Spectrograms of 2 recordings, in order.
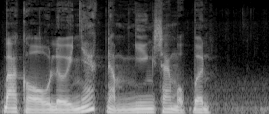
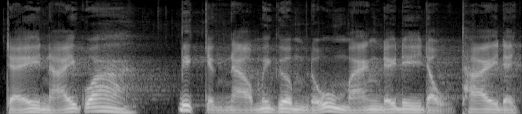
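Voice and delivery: muttering ghost whisper; 5 dB quieter than usual. Acted. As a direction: mutter to yourself like a lurking ghost. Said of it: "tự lẩm bẩm".

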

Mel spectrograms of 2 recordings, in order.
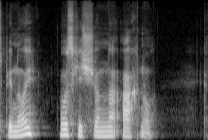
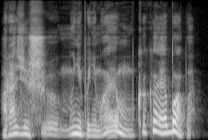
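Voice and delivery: timid guard; 4 semitones higher than usual. Acted. Guard excuses himself.

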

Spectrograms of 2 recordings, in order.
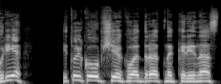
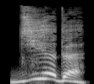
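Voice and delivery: stunned exclamation; 5 semitones higher than usual. Acted. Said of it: "воскликнул ошеломлённый Игельшнойцхен".

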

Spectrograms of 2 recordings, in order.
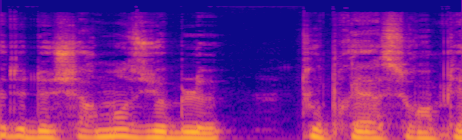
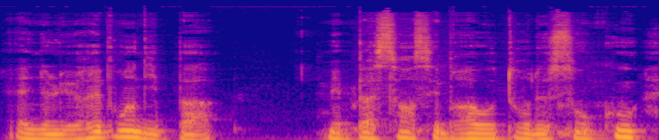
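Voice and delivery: usual speaking voice

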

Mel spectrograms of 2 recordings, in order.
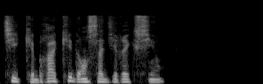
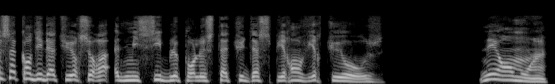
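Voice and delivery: stony resonant voice; 8 semitones higher than usual. A narrator's reading. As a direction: speak like living marble. Hélène rules. (voix minérale et résonnante)

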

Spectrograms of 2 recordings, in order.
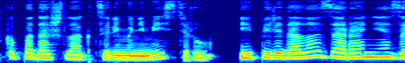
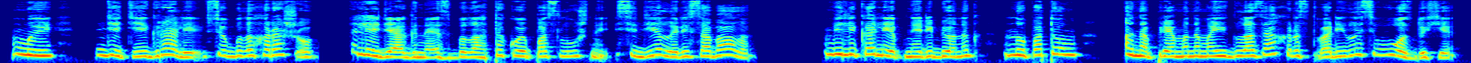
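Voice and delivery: much higher, louder frantic rambling; panicked governess; 8 semitones higher, 4 dB louder than usual. Acted. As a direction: blurt it all out in a panic. (испуганная гувернантка, сильно выше и громче)

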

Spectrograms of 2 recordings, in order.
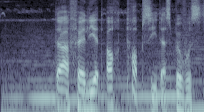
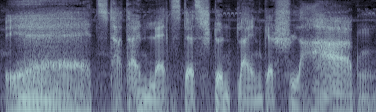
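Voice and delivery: low, slow growling villain; menacing dinosaur; 12 semitones lower, 3 dB quieter, much slower than usual. Acted. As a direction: relish the threat, deep and slow. T-rex villain voice.

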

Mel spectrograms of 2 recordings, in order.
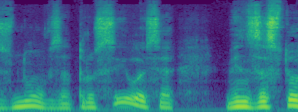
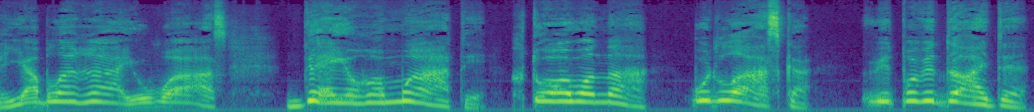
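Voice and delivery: loud, much higher, slow begging; desperate pleading; 11 semitones higher, 7 dB louder, slower than usual. A narrator's reading. Thorn begs the priest for the mother, desperately. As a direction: beg him for the answer, desperately.

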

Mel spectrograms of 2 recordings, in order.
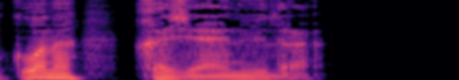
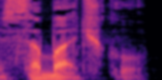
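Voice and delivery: usual speaking voice

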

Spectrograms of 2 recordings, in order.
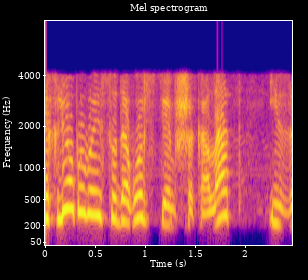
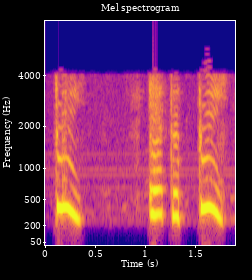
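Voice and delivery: high, loud cry of horror; horrified cry; 7 semitones higher, 8 dB louder than usual. A narrator's reading. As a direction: burst out in shocked recognition. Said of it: "вскричала она с ужасом".

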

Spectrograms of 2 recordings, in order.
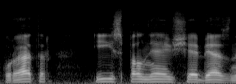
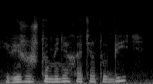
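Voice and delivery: anxious voice; 4 semitones higher, 5 dB quieter than usual. A narrator's reading. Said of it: "и голос его стал тревожен".

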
